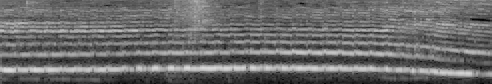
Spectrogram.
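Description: Conch shell (shankha) blown in one long, steady note.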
